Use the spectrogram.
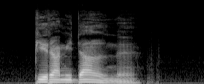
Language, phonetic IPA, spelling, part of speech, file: Polish, [ˌpʲirãmʲiˈdalnɨ], piramidalny, adjective, Pl-piramidalny.ogg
